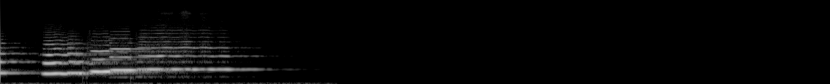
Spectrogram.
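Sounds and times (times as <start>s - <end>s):
flute performance: 0.0s - 3.0s.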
